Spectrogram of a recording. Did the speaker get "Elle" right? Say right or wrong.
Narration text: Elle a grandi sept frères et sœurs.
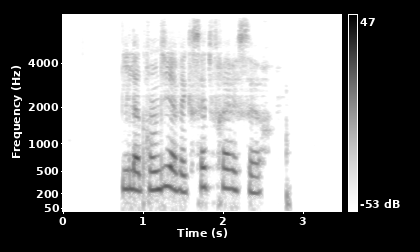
wrong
